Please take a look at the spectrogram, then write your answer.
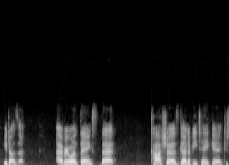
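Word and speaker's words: Kasia: I was I was give me the name pronunciations aneska and and and okay Kasha Kasha okay aneska Kasha the dragon okay gotcha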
